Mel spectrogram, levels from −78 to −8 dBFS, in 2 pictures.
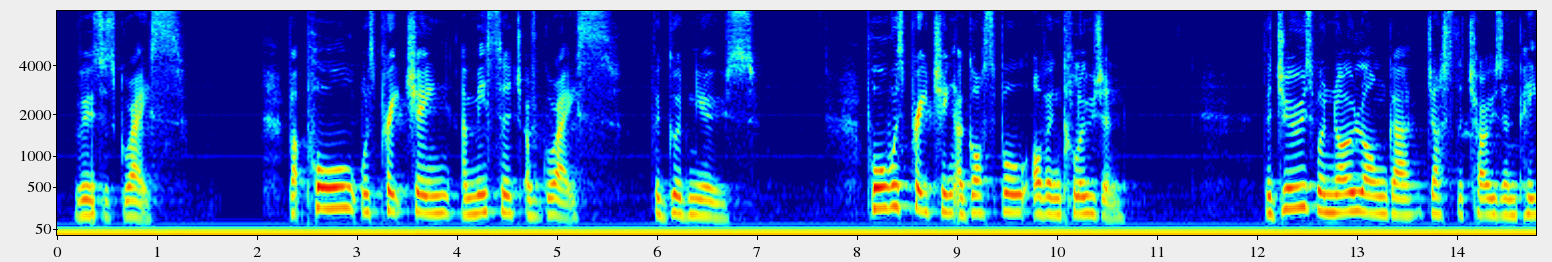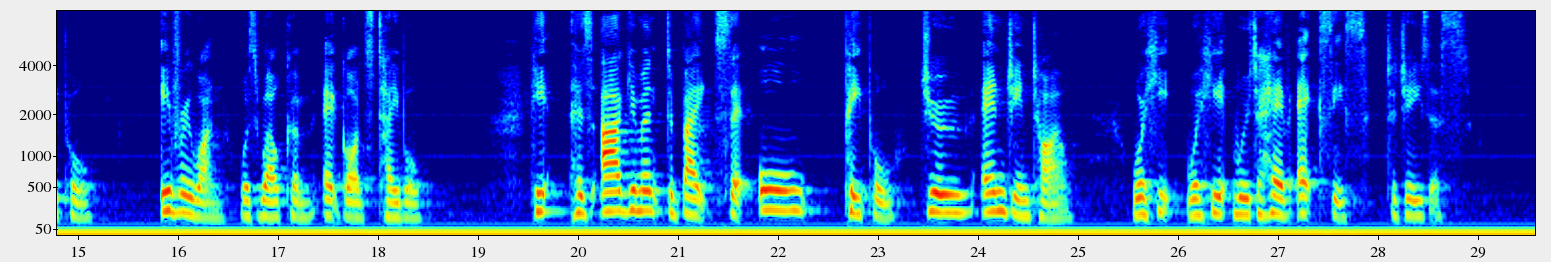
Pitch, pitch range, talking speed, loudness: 185 Hz, 170-210 Hz, 100 wpm, -27 LUFS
